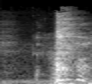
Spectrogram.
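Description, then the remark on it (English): A single sharp sneeze bursts out, loud and breathy after a brief quiet intake, then trails off into faint breath. “Bless you. See, you don't say that because then things start to go wrong.”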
